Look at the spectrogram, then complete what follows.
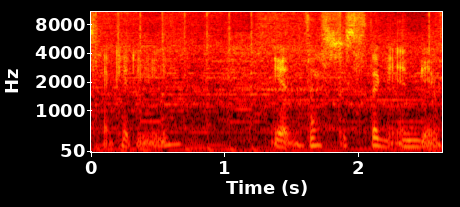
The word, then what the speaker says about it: Hecate: They say Hecate in-game, so that's how I pronounce it, but I know it's Hecate.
